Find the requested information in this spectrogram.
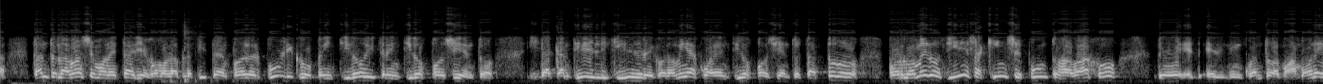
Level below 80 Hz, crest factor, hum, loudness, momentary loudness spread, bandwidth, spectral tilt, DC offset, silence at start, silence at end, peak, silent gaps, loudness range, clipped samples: -64 dBFS; 14 dB; none; -22 LUFS; 4 LU; 17 kHz; -4.5 dB/octave; under 0.1%; 0 s; 0 s; -8 dBFS; none; 1 LU; under 0.1%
